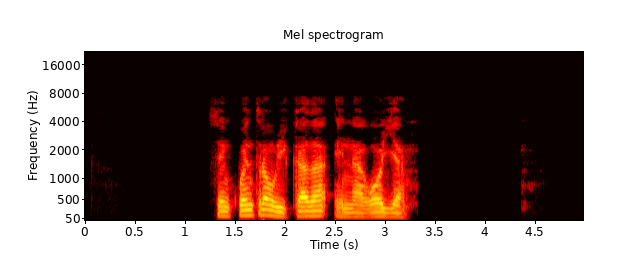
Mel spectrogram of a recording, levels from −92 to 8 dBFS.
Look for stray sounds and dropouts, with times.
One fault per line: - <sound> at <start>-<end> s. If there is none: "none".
none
